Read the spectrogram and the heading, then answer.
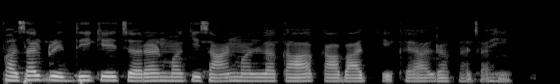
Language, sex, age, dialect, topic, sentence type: Chhattisgarhi, female, 18-24, Central, agriculture, question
